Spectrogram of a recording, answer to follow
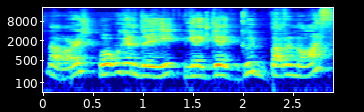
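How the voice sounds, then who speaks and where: A young man with an Australian accent hosting a comic cooking tutorial, brash and excitable and playing the professional while he snaps at his helper. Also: a little high, quick pace. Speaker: comic cooking show host. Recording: echoey room, mic at a distance.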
